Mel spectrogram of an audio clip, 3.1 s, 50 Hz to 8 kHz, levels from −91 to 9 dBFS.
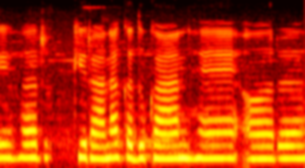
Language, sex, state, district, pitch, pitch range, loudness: Chhattisgarhi, female, Chhattisgarh, Sarguja, 225 Hz, 225-235 Hz, -15 LUFS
